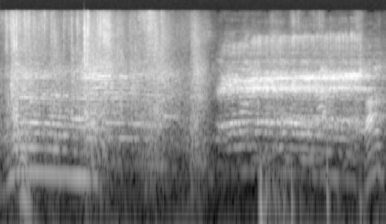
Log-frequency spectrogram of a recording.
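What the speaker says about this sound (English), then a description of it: "How many sheep do you have?" Sheep on a small island farm bleat repeatedly, several wavering calls close by, one long cry fading before another animal answers, with a brief voice in the background.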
